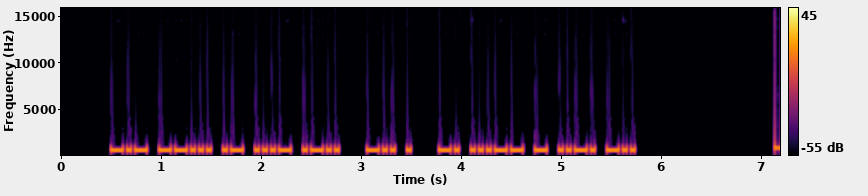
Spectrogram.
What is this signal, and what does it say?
Morse code, heard as a keyed tone, about 31 wpm, 700 Hz. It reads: K7AVL DE N3TFD
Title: USA Callsign DE Callsign - 5 Characters - 30wpm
